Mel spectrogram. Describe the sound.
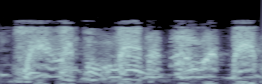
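A person does a raspy, garbled Donald Duck voice, quacking out a rapid stream of nasal syllables in several loud bursts, reciting the nursery rhyme Simple Simon into a BBC microphone.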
